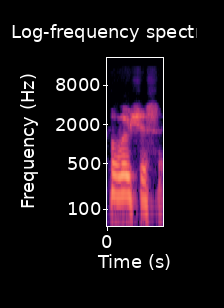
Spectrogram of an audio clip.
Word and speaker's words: Belucius: I want to make sure I pronounce his name right because a lot of people, I don't want to mess with it. It's Belucius. Yep.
